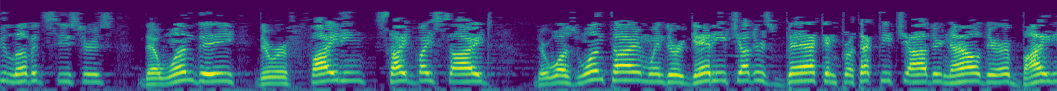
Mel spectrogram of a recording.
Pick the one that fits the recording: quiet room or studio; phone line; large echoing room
large echoing room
